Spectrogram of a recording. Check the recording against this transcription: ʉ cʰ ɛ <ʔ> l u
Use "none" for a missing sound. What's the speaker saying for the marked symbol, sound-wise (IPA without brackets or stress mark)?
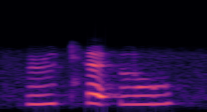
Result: ʔ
